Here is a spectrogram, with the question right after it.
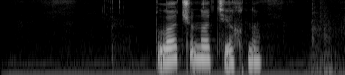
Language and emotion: Russian, neutral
